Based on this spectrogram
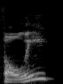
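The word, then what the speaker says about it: Folie: that right oh really full it's actually pronounced Foley Foley really yes oh totally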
